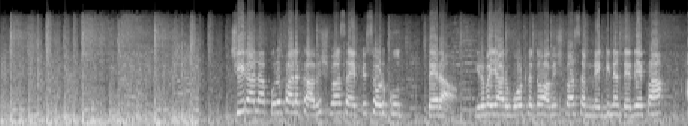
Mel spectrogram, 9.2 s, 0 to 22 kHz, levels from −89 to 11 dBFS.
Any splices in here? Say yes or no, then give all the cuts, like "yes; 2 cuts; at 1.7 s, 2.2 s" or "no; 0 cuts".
yes; 1 cut; at 1.9 s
